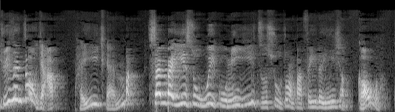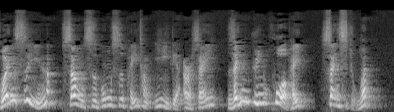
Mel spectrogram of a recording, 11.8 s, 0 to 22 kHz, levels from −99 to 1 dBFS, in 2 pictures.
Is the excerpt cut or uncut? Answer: cut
